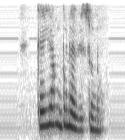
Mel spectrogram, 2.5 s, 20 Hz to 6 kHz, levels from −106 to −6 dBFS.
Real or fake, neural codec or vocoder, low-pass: fake; vocoder, 22.05 kHz, 80 mel bands, HiFi-GAN; 5.4 kHz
